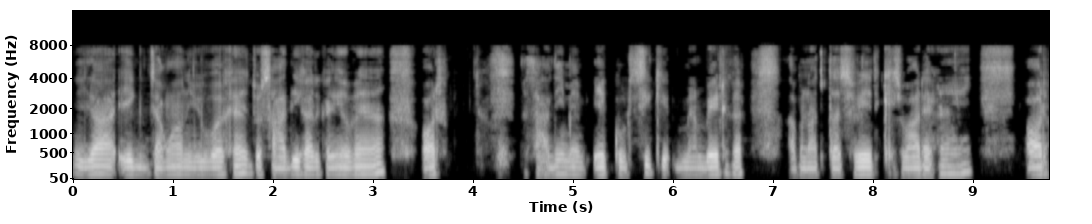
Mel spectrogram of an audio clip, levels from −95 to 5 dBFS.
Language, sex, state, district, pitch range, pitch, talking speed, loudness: Hindi, male, Jharkhand, Jamtara, 105-115 Hz, 110 Hz, 165 wpm, -20 LUFS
